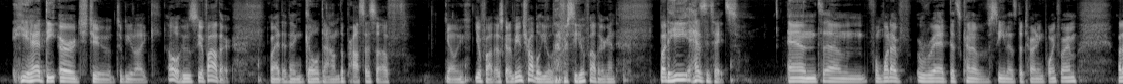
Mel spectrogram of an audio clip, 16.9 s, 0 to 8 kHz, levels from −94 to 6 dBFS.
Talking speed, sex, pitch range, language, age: 195 wpm, male, 105-130 Hz, English, 20-39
